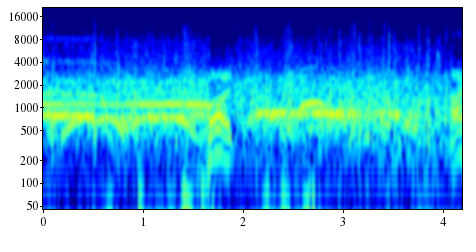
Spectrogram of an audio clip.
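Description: A large audience claps and cheers throughout at Bethesda's 2019 video game press conference. The applause is loud and continuous, with a voice speaking over it and electronic tones sliding in the background.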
